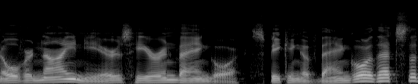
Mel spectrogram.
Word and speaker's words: Bangor: nine years here in Bangor speaking of Bangor that's the next word you always know an outsider when they say Banger nope not even close Bangor Bangor next word is one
